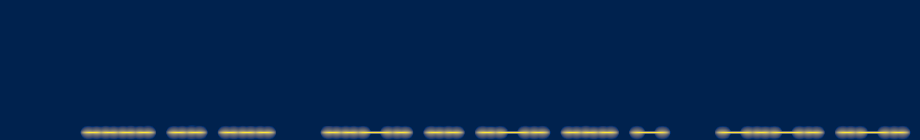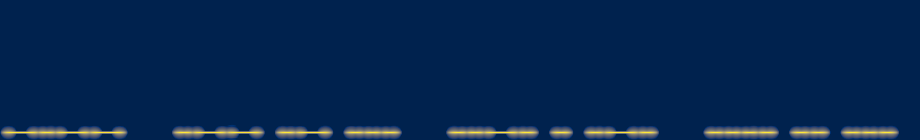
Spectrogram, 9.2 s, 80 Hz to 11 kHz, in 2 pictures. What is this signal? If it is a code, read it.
Morse code, heard as a keyed tone, about 28 wpm, 700 Hz. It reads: HIS FIRST CRY WAS FER HIS
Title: Sentences from Top 500 Words and Abbreviations 28wpm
